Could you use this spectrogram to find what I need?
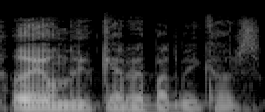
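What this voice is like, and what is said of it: Deliberately bad Italian accent. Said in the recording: “a bad Italian accent, so I can do my bad Italian accent”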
